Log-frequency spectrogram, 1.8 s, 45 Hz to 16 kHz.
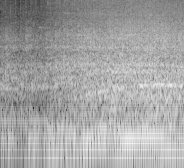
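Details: Case 446 "Big Wheel" lawn tractor twin, barn-stored several years, after removing carburetor air-filter screws that fell in and held valves open: catches and climbs to smooth, even run, no misfires; normal running.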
